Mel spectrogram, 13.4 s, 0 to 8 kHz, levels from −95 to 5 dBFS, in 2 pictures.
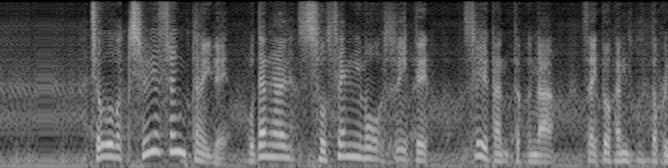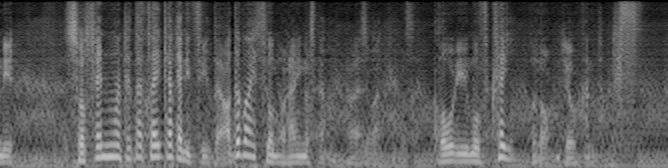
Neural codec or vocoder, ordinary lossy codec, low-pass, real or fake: codec, 16 kHz, 0.5 kbps, FreqCodec, larger model; none; none; fake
